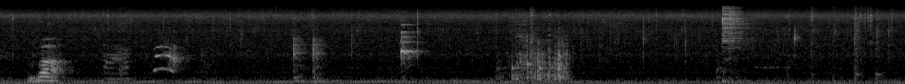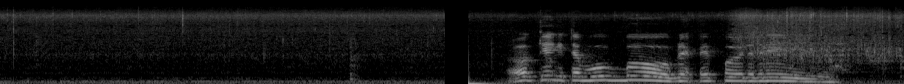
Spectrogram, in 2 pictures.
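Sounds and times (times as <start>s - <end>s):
shallots sizzling in hot oil: 0.0s - 14.2s, 14.8s - 18.0s
scrape in pan: 5.0s - 5.8s.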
